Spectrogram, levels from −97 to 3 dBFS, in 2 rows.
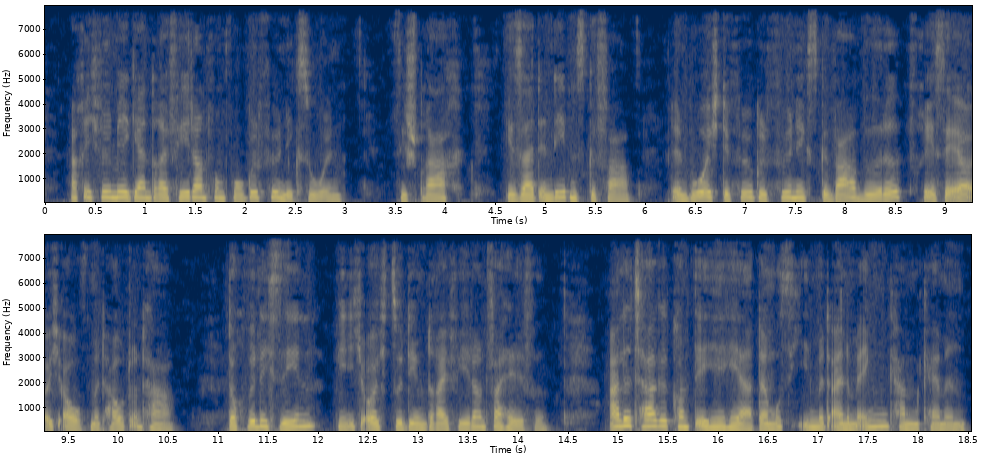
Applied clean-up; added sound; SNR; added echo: none; none; none; none.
